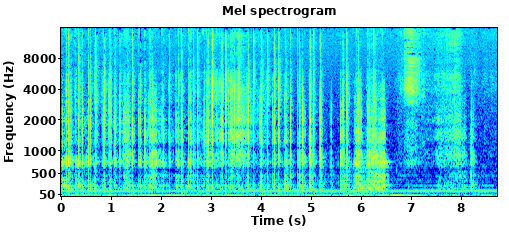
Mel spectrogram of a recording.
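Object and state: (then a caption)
Old cloth-bound hardcover book. Fingertips and long nails tap and scratch the textured cloth cover of a small, old cloth-bound hardcover book lying flat on a table. Quick, irregular, crisp taps mix with scratchy strokes over a steady low hum. A brief louder scrape comes near the end, and then the tapping thins out.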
